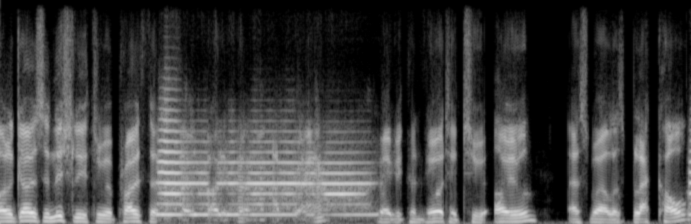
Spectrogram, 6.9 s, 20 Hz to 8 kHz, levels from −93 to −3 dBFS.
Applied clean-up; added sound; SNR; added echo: neural diffusion model UNIVERSE++.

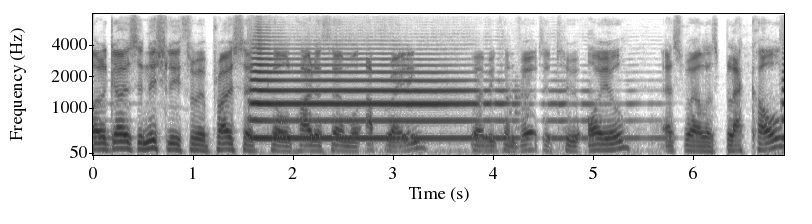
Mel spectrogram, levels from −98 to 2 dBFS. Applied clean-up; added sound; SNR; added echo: neural mask model RNNoise.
